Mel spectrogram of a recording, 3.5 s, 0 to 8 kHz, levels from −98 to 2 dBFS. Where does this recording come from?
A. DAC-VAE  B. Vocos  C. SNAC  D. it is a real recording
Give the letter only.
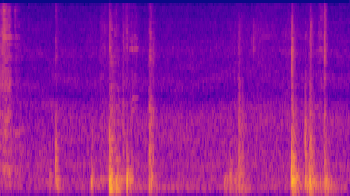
D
